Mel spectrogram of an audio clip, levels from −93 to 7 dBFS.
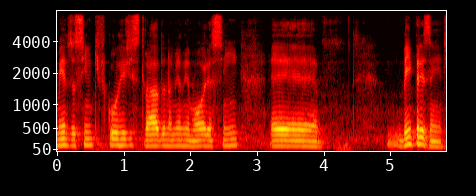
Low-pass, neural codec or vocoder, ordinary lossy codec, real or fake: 7.2 kHz; codec, 24 kHz, 6 kbps, HILCodec; none; fake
